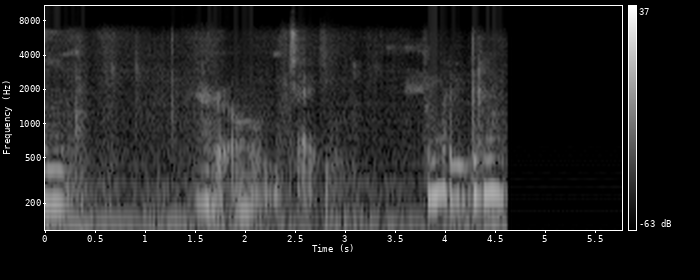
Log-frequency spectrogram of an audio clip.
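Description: A woman speaks close by in a casual voice.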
